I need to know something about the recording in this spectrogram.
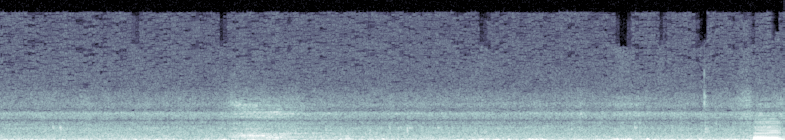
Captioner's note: sighs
